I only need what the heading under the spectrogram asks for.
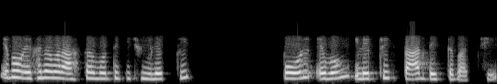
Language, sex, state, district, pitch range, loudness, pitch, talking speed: Bengali, female, West Bengal, Malda, 260-300 Hz, -14 LUFS, 275 Hz, 155 wpm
